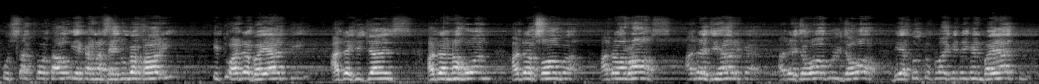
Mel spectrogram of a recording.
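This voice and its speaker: A man's voice: very high-pitched, little pitch movement, fairly quick, reverberant, rough recording. A man preaching a humorous sermon to a congregation, bantering with listeners and breaking into melodic Quran chanting. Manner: joking, call-and-response with the crowd, melodic Quran chanting.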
